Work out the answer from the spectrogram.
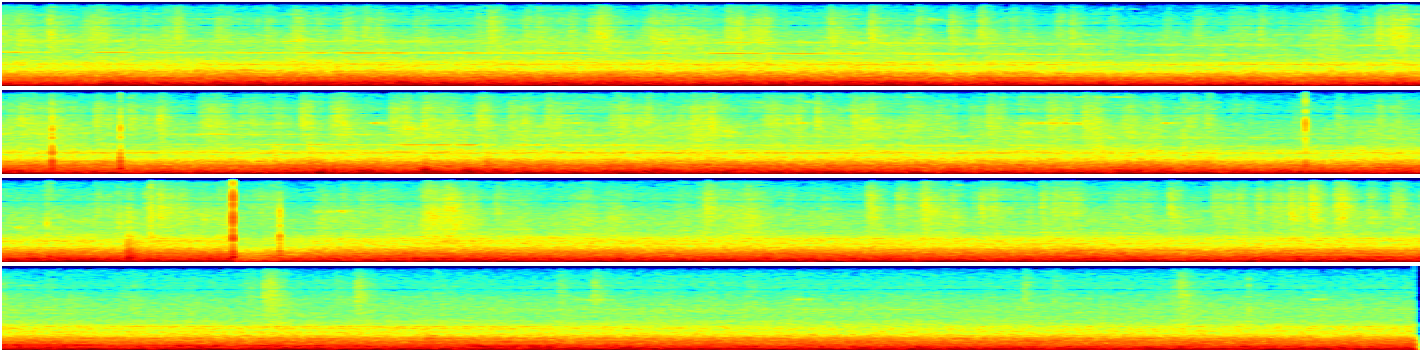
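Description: Rotem Silverliner V electric multiple-unit railcar running on the rails, heard from inside the car as a steady low rumble of wheels on track, slowing for a station stop. A single sharp click comes about halfway through, and a faint falling whine about two-thirds of the way in.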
